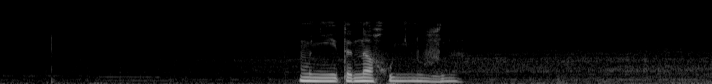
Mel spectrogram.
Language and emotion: Russian, angry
